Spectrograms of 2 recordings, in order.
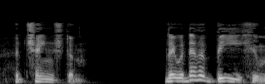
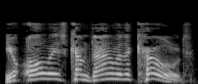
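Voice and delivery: high-pitched, firm wifely scolding; 12 semitones higher than usual. A narrator's reading. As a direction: remind your husband firmly in a high voice. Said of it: "she said firmly".

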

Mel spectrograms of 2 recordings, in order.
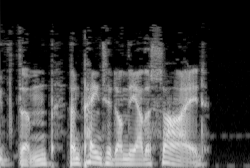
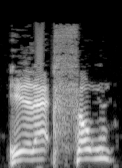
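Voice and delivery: calling out; 11 semitones higher, 4 dB louder, slower than usual. A narrator's reading. Producer calls out to nephew.

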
